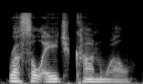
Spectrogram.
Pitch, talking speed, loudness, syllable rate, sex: 120 Hz, 125 wpm, -17 LUFS, 3.9 syllables/s, male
